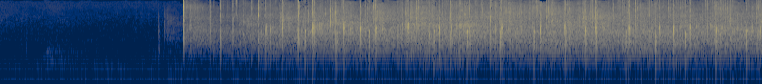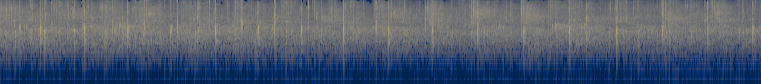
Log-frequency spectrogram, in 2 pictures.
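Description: Concert audience applauding, breaking out suddenly out of near silence about a second and a half in, then continuing as steady dense clapping.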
